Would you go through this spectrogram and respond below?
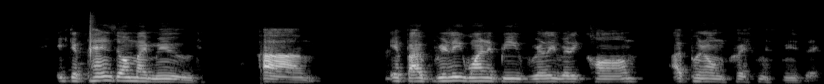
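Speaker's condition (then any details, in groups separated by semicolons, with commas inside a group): Cerebral palsy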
